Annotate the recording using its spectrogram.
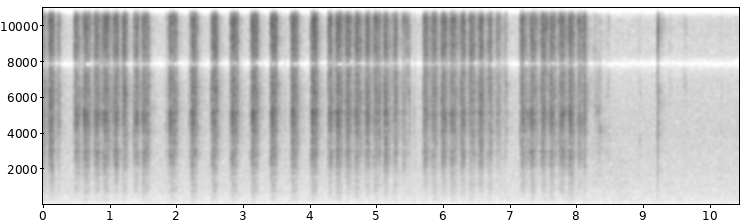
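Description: Wire brush scrubbing back and forth on the small metal contact of a door courtesy light switch to clean corrosion off it, in quick strokes about five a second. The scrubbing stops about eight seconds in, and a single tick follows near the end.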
